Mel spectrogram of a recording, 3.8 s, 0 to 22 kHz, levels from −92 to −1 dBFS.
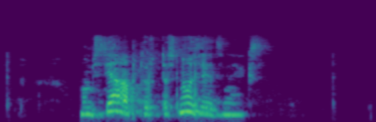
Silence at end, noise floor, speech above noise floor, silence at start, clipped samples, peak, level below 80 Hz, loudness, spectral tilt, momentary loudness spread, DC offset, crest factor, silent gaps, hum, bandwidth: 1.2 s; -83 dBFS; 53 dB; 0.8 s; under 0.1%; -12 dBFS; -78 dBFS; -31 LUFS; -6 dB/octave; 15 LU; under 0.1%; 22 dB; none; none; 7.8 kHz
